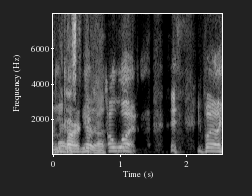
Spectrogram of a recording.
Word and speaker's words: McCarthy: He's going to have his growing pains, but he's not going to be a bust like JJ McCartney or JJ McCarthy, whatever. Yeah. You said it right, McCarthy.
